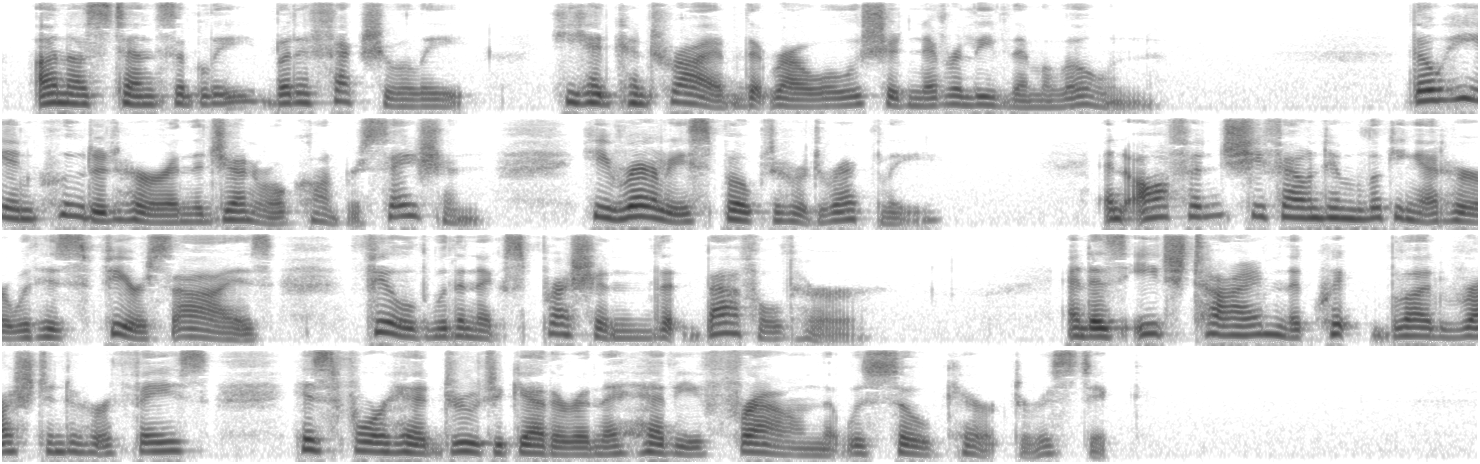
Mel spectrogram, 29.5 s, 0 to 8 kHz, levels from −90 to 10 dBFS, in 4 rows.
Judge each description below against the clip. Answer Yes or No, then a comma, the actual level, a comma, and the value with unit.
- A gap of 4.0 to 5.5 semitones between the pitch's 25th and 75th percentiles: Yes, average, 4.9 semitones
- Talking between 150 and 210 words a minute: No, average, 140 wpm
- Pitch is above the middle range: No, medium, 180 Hz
